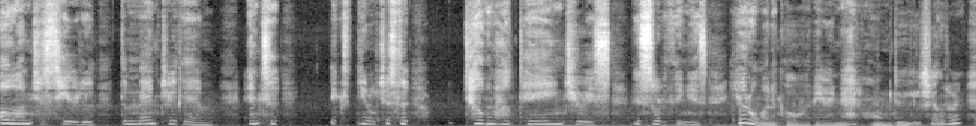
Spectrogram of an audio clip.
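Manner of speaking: very hushed, soft-spoken, sing-song creepy voice. Mocking someone who says he mentors children, put-on soft voice. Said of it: "When you're using that soft voice".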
